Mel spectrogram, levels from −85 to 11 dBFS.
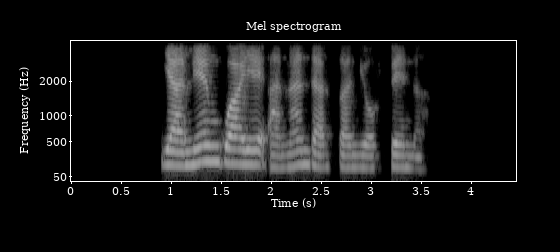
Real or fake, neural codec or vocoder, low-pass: fake; codec, 16 kHz, 8 kbps, FunCodec, trained on Chinese and English, 25 frames a second; 3.6 kHz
